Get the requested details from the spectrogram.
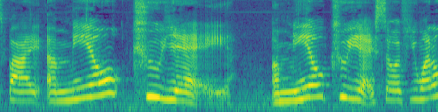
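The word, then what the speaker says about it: Coué: Emile Coulier. So if you want to look it up, it's Emile. Coulier is spelled Coue.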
